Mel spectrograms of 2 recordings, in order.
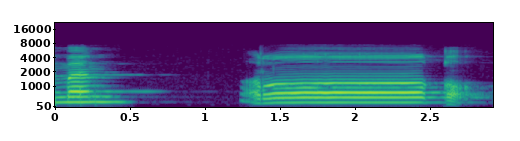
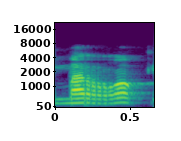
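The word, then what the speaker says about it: مَنْ رَاقٍ: Waqila man roq 2 t. Ah itu nun sukun ketemu ro kan kalau disambung mah jadi marrok ya. Ini karena dipisah berhenti maka bacanya bukan mar lagi tapi man.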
